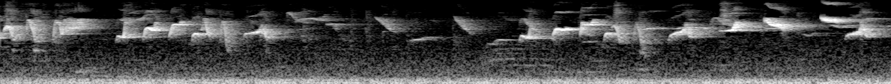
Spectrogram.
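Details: Energetic afternoon song of an Oriental magpie-robin, a busy stream of high clear whistles, quick downslurred chips and brief trills that grow louder near the end, over a faint low background rumble.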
